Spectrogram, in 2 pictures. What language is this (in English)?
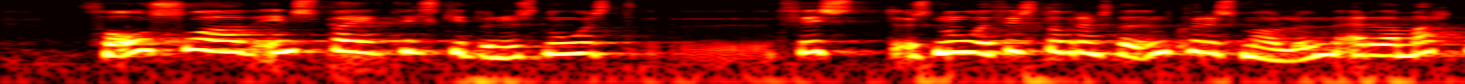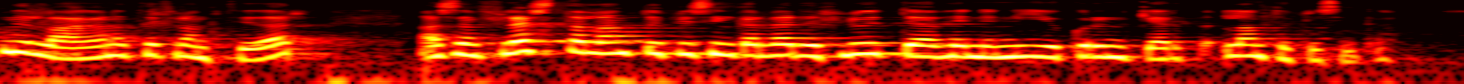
Icelandic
